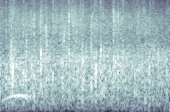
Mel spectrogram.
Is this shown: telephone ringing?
no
